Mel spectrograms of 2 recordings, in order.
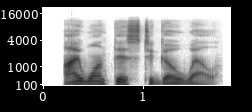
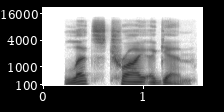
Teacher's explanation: Say these 3 lines, last word down, not up. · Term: 5-degree drop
